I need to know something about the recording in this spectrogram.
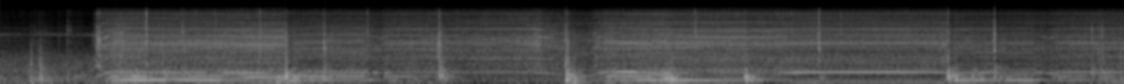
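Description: A battery-powered hydraulic cutter whines and hums steadily as it runs.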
